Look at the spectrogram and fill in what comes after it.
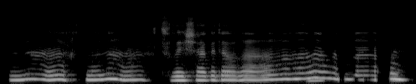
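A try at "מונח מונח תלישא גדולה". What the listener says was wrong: Right.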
